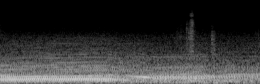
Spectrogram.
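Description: A 2024 Kia Sorento's naturally aspirated 4-cylinder engine hums steadily under throttle through a U-turn, a loud, close, slightly buzzy drone that eases a little toward the end.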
